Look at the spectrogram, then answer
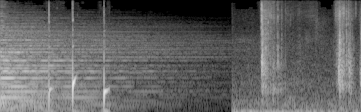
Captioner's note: orchestral music; popping; tapping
